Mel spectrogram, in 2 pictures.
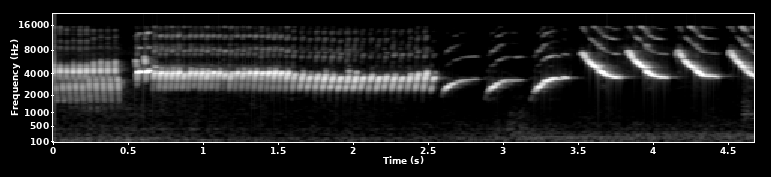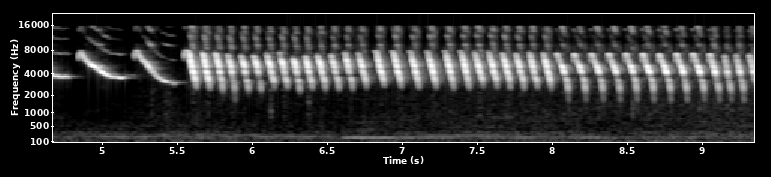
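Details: Belgian canary singing as a tutor for young canaries: a sustained whistled trill near the top, then rapid falling slurred notes, ending in a fast buzzy rolling trill repeated about three times a second.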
